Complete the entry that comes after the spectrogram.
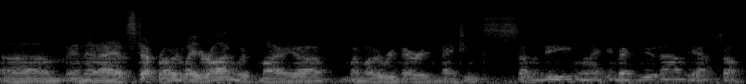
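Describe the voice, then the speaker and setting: Amid noticeable background noise and audible room echo, a man with a Midwestern accent speaks in a very deep, low voice. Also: fairly even intonation, fairly quick pace. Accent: US Midwest (Ohio). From Ohio, US Midwest. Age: 60s. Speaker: Vietnam war veteran. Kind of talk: oral history interview. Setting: interview in Parma, Ohio.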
